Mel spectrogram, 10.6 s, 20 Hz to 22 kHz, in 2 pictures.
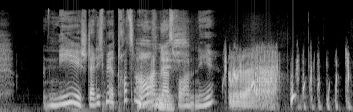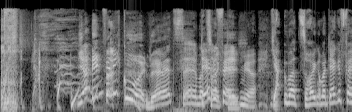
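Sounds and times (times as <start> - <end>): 
speech: 0.8 - 4.2, 6.5 - 10.5
voice imitating a whale fart: 3.3 - 5.9.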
